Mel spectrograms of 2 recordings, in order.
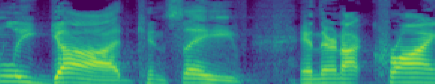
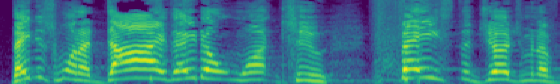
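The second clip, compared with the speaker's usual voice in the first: preaching loud; 9 semitones higher, 5 dB louder than usual. Real, not acted. Preacher building to a climax.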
